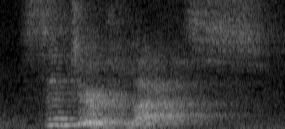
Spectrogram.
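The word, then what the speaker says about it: Sinterklaas: I pronounce this correctly Center class which is Dutch for St Nicholas and Center class is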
